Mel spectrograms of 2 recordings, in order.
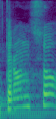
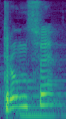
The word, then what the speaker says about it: Tromsø: phenomenon can be observed in Tromso or better pronounced Tromsø, from the end of August to April.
